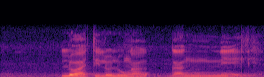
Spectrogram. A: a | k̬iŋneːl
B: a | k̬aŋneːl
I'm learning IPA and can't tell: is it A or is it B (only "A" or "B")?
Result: B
